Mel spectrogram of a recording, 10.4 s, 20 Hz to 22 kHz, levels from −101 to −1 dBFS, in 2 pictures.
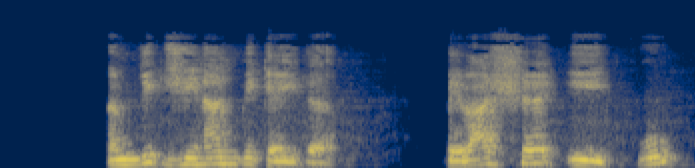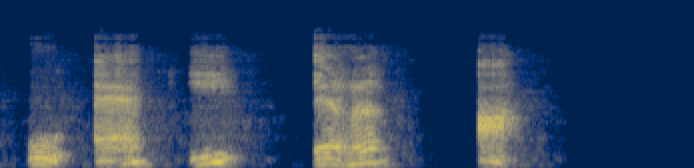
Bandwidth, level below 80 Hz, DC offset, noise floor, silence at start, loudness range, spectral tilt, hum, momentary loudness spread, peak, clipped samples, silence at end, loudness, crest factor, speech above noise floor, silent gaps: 9.4 kHz; -64 dBFS; under 0.1%; under -90 dBFS; 0.8 s; 3 LU; -6 dB/octave; none; 10 LU; -8 dBFS; under 0.1%; 1.35 s; -24 LUFS; 16 dB; over 68 dB; none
